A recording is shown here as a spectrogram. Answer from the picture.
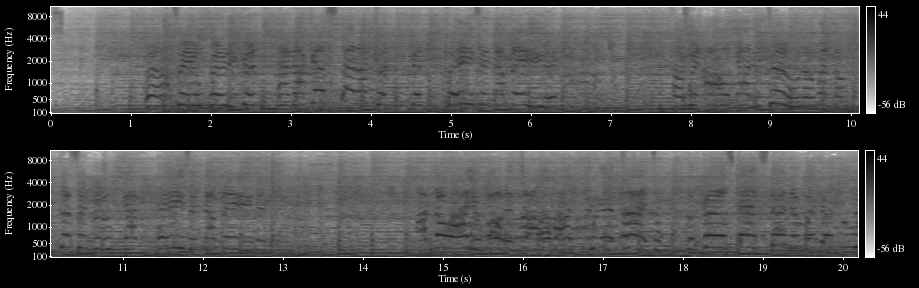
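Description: A loud, dense rock song with distorted guitars, pounding drums and crashing cymbals plays at a steady, driving pace throughout, with shouted vocals woven into the mix.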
